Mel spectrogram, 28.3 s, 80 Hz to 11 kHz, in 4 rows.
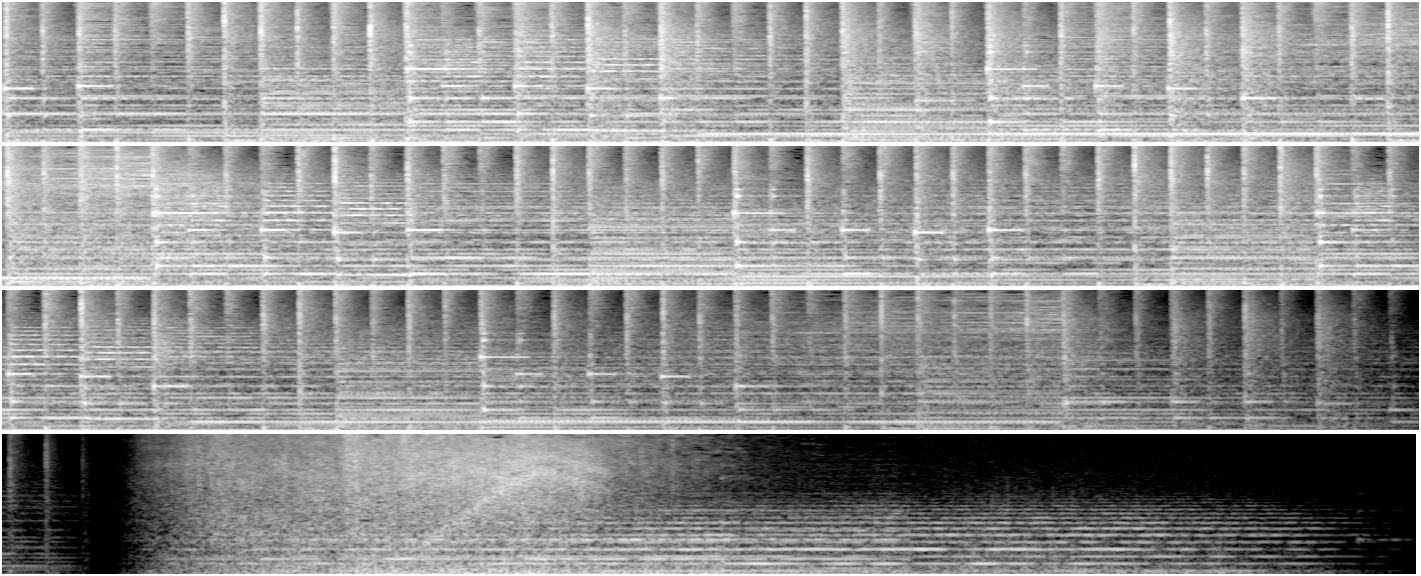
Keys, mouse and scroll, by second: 0.4 ctrl+s, 0.9 click, 2.1 Delete, 2.9 click, 3.8 Delete.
